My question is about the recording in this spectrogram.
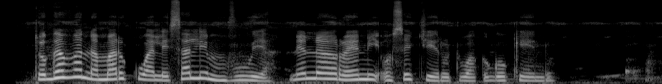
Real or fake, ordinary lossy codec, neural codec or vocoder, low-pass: fake; none; codec, 44.1 kHz, 7.8 kbps, DAC; none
